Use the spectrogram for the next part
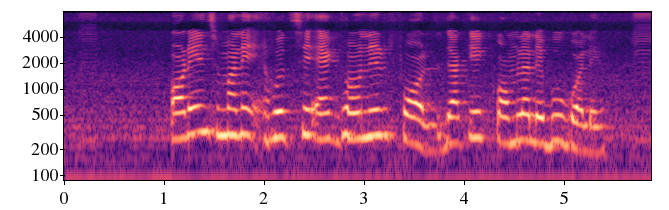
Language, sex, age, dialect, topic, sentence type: Bengali, female, 25-30, Standard Colloquial, agriculture, statement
